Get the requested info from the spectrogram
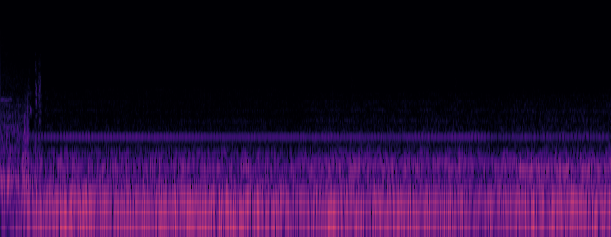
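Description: Ferry's engine drone: a steady low hum with a held mid-pitched tone over it, starting abruptly about half a second in as the wind noise cuts out.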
